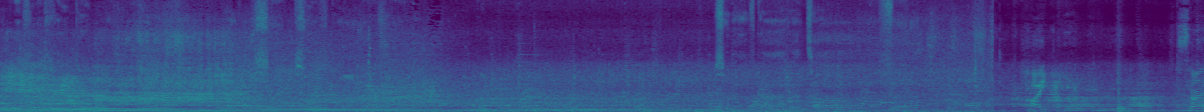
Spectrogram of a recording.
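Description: Race car engine noise near a circuit after three laps of a ride-along experience, a loud steady roar with passing and revving under people talking.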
